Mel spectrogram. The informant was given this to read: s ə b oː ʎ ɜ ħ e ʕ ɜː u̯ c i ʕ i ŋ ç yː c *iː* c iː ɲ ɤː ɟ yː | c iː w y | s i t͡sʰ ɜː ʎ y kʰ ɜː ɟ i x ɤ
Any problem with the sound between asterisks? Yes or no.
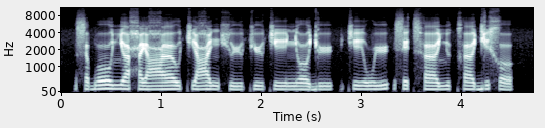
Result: yes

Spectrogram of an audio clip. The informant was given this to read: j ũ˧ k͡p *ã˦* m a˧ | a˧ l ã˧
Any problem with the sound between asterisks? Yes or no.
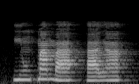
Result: no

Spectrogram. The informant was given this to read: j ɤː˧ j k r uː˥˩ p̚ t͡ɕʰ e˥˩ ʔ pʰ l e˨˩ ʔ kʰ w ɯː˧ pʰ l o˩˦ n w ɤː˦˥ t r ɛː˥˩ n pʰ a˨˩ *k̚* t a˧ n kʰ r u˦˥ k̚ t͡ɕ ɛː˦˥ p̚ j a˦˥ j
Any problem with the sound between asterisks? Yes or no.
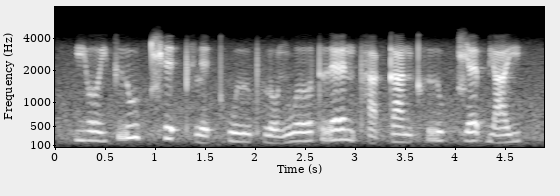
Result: no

